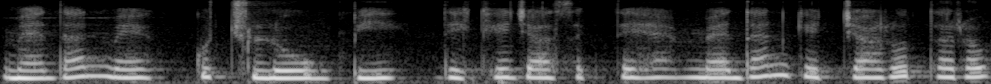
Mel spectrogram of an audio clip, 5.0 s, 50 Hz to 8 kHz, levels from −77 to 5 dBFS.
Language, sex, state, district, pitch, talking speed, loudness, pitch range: Hindi, female, Bihar, Gaya, 290 Hz, 170 wpm, -15 LUFS, 275-305 Hz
